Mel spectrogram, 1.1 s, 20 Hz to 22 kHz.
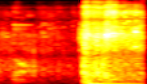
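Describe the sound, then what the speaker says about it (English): A gunshot shatters a glass bottle during a shooting contest in Red Dead Redemption 2, a sudden loud burst of breaking glass after a quieter stretch. "Whoever shoots more of these bottles wins."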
